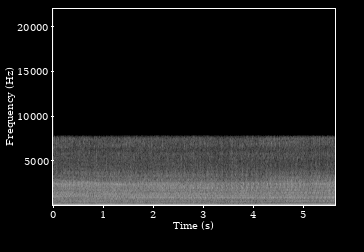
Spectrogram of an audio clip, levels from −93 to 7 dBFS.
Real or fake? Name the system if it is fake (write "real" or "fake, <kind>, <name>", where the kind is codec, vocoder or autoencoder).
real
